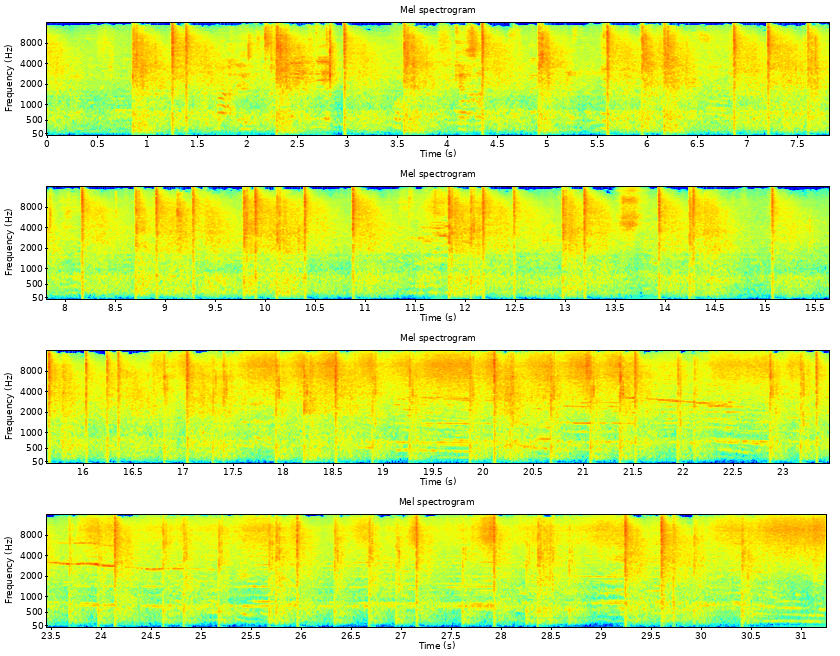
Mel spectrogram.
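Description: Fireworks display: aerial shells firing and bursting in a rapid, continuous string of bangs and crackles.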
